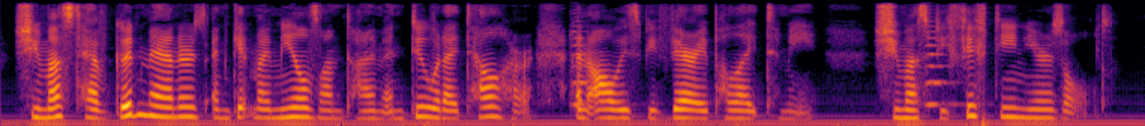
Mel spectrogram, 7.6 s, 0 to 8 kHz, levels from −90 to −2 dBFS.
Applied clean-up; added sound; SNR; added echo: none; Bowed string instrument; 16 dB; none.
